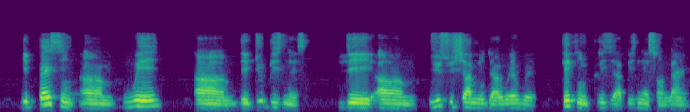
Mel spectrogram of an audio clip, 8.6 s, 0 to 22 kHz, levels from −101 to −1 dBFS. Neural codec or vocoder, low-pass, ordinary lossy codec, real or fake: codec, 24 kHz, 6 kbps, HILCodec; 7.2 kHz; none; fake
